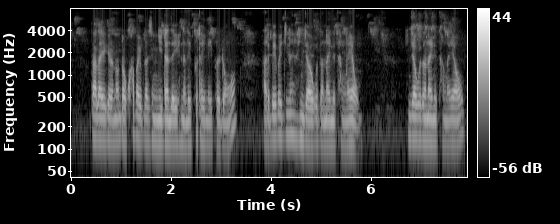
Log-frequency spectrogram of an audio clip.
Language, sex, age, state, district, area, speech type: Bodo, male, 18-30, Assam, Baksa, rural, spontaneous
